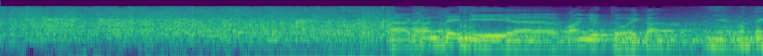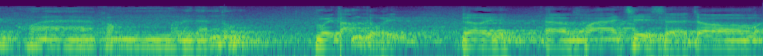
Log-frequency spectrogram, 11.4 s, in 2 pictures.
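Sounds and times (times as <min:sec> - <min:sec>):
applause greeting a young man as he sits down: 0:00.0 - 0:03.3
speech: 0:02.9 - 0:11.4.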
